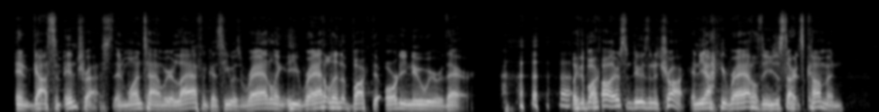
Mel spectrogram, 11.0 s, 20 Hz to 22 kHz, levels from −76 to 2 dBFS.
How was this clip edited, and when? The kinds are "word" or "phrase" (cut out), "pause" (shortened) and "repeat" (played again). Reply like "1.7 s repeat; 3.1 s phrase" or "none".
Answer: 6.0 s pause; 7.5 s word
